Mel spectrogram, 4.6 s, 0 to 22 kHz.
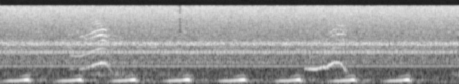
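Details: At a Mission Valley nest cam at 3:58 am on May 15, 2018, a Great grey owl gives deep, soft hoots, nearly two per second, in a possible confrontation. Two higher rising-falling whistles cut in over an electrical hum.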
